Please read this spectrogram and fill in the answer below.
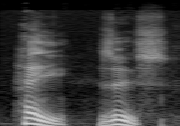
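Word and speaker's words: Jesús: I mean just why would why would Jesus we pronounce it Jesus, right? But Spanish people pronounce it Jesus and then but but then it's Zeus. Hey Zeus.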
